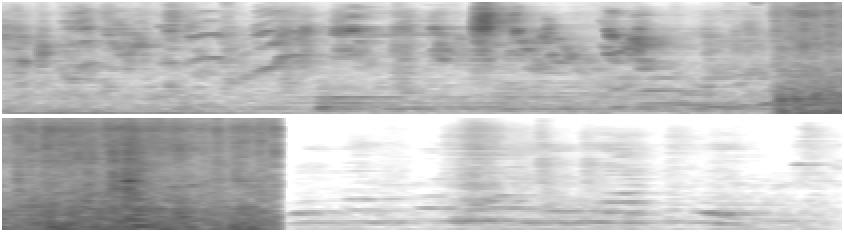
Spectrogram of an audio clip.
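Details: Pet budgerigars at home chatter in quick, scratchy chirps and warbles, followed by a burst of flapping wings.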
